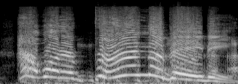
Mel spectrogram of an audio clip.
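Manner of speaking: very high-pitched, shrill, loud comedic voice. Showing how the caller said the name: Adam Sandler Hot Water Burn Baby voice. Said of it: "The way he's saying Joshua is".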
